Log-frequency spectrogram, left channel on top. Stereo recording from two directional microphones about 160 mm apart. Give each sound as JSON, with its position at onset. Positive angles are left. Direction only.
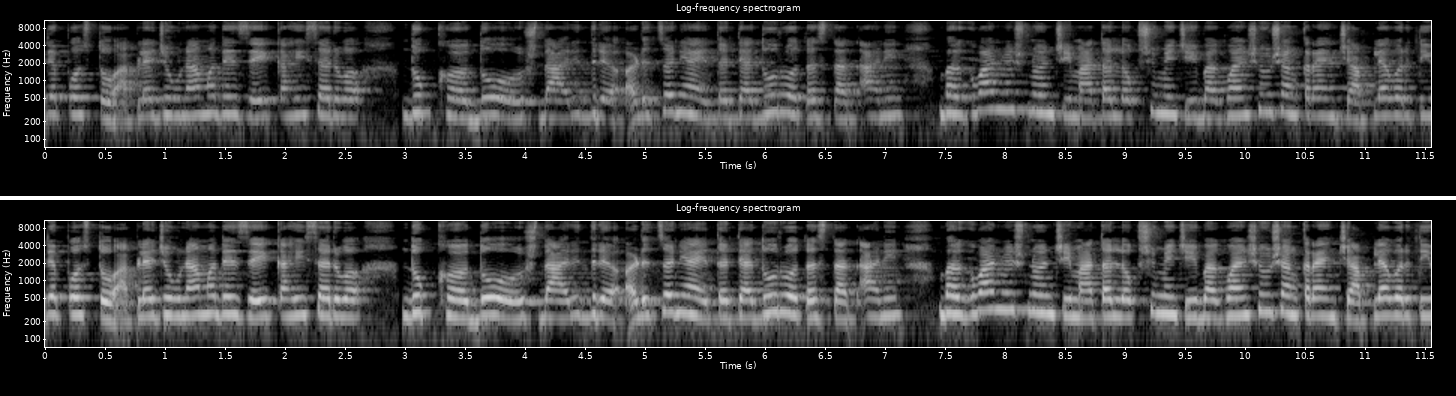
{"t": 0.0, "sound": "a woman's voice", "side_deg": -20}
